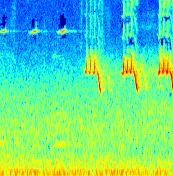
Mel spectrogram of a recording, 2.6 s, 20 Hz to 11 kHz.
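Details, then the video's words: A common nightingale sings around 00:30 on 12 May 2020 in central Warsaw, from a tree about 2 m overhead on the Palace of Culture square, repeating a rich phrase of clicky notes ending in a falling slur every half second, over low city hum. "Słowik Rdzawy śpiewa"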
